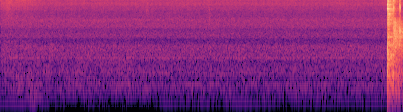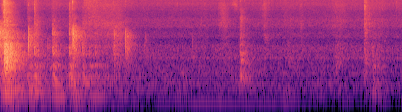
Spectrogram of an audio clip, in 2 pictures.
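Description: A straight pool break shot about six seconds in: a sharp crack as the cue ball hits the racked balls, then about two seconds of balls clicking against each other, fading away, and one more lone click a few seconds later.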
